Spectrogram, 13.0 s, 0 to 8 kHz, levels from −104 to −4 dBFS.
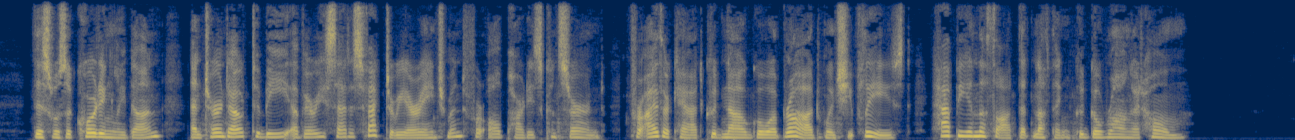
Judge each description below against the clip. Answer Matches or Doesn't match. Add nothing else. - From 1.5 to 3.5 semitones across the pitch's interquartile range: Doesn't match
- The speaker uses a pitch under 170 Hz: Doesn't match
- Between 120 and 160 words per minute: Doesn't match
